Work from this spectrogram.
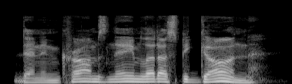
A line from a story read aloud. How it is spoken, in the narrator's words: grunted Conan, fidgeting with impatience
